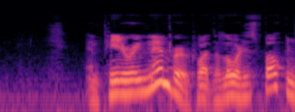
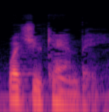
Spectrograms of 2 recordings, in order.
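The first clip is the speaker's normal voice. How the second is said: hushed appeal; 9 semitones lower, 9 dB quieter than usual. Real, not acted.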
